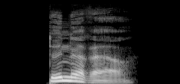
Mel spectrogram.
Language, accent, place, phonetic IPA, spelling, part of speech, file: German, Germany, Berlin, [ˈdʏnəʁɐ], dünnerer, adjective, De-dünnerer.ogg
- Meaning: inflection of dünn: 1. strong/mixed nominative masculine singular comparative degree 2. strong genitive/dative feminine singular comparative degree 3. strong genitive plural comparative degree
